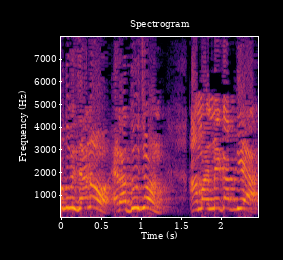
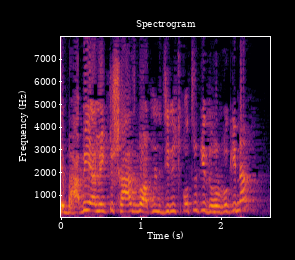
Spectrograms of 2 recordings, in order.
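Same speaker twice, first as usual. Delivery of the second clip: ordinary delivery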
